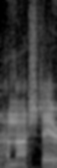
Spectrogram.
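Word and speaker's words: 話して: So, what in this case here, when you're saying it natively, you're gonna say hanashite. That's what I thought. Okay. But if you're pronouncing every syllable out as it's written, it is hanashite.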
